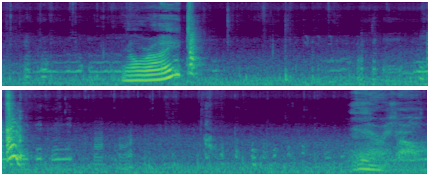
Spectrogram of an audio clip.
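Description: Chickens in a homestead coop give a loud rising squawk, then a few softer clucks and another cry, with a person speaking quietly in between.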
